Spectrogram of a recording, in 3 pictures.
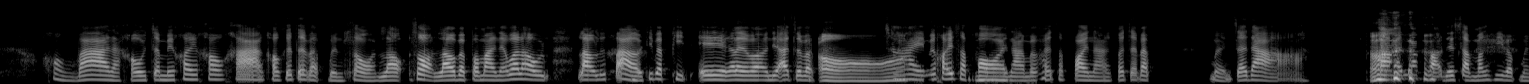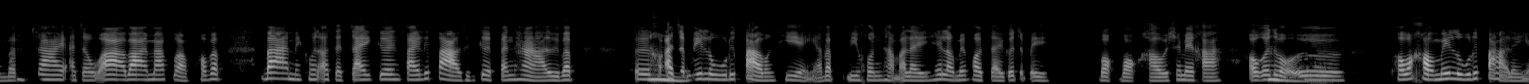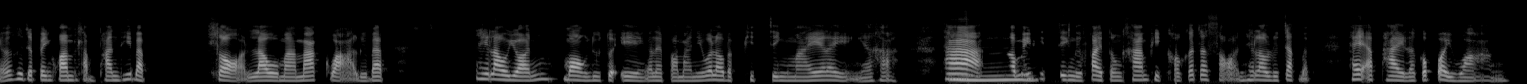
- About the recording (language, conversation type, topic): Thai, unstructured, อะไรที่ทำให้คุณรู้สึกสุขใจในแต่ละวัน?
- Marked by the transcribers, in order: chuckle; laughing while speaking: "อ๋อ"; chuckle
